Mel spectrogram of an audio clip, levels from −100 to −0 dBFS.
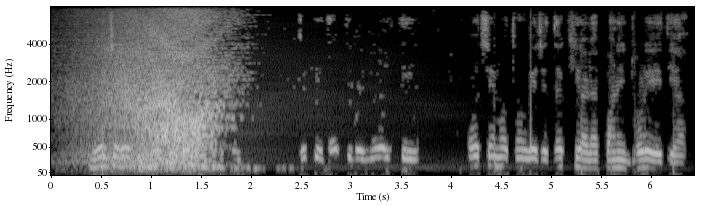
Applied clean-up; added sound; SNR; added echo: classical method spectral subtraction.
